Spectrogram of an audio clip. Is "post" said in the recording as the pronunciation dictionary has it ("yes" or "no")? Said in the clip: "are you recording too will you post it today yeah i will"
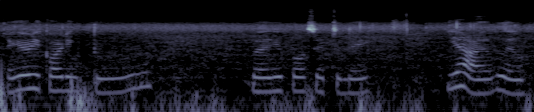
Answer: no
